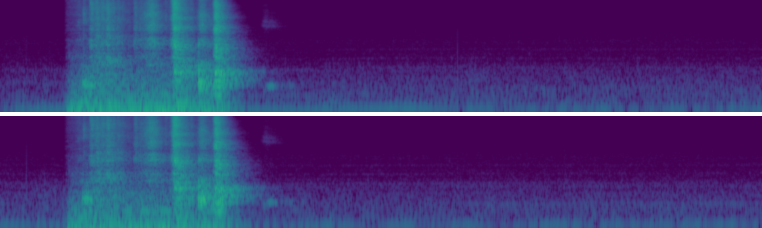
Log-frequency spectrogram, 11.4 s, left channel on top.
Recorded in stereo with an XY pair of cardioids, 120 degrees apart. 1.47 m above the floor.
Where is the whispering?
10° left, 0.8 m.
